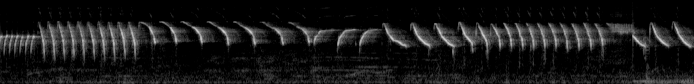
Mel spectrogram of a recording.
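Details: Lure song of a young domestic canary, used to get other canaries singing: a brief steady tone, then a dense rapid trill running into a long series of loud downward-sweeping whistles repeated several per second.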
